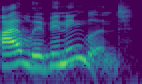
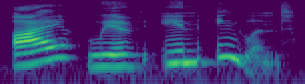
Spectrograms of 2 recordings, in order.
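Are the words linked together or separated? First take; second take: linked; separated. First: The v sound links into the next vowel. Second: The words are said separately, not linked. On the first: The speaker calls it right. "we link the v sound with the I sound" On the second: The speaker calls it wrong. "This is how it's written, but we don't say it like that"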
